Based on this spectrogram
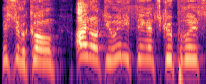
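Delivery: very high, shrill, angry yelling. Retelling a phone argument with an insurance agency, imitating a woman yelling at him. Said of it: "she's like yelling at me".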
